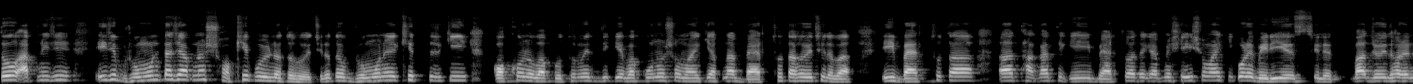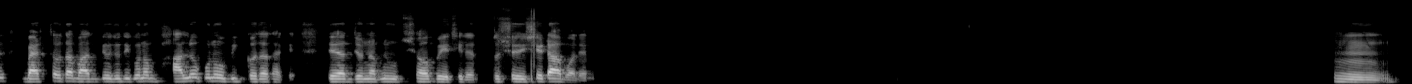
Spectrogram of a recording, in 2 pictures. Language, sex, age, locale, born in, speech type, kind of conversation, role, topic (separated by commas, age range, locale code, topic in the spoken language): Bengali, male, 20-24, bn-IN, India, conversation, podcast, host, আপনার শখ কীভাবে শুরু হয়েছিল?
